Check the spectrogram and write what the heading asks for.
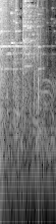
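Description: A glass candy bowl shatters in one sharp, bright crash, with scattered pieces clinking and settling for a moment afterward, fairly loud with no voices.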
